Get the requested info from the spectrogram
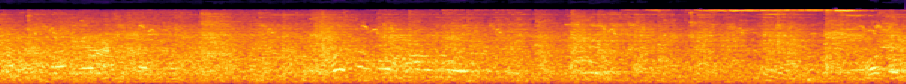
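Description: Steady city background noise with indistinct voices and scattered light knocks and clatter.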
